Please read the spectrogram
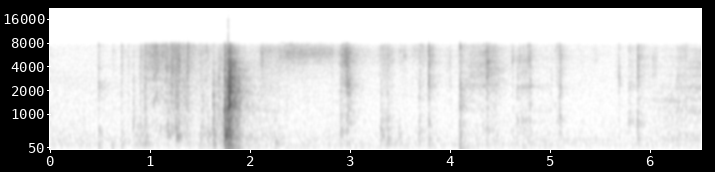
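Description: Paper stickers handled and pressed down onto a spiral planner page: soft paper rustling and small taps, with one sharp click a little under two seconds in.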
